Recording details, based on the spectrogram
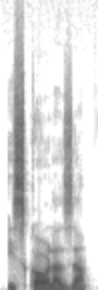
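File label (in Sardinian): "iscolas", Sardinian, female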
